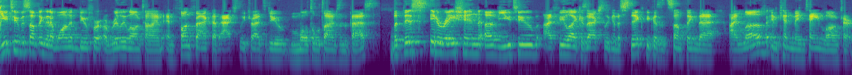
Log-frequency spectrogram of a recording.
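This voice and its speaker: Lively intonation from a man at medium pitch, fairly quick and with hardly any pauses, against noticeable background noise. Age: 20s. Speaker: running vlogger. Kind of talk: casual vlog chat. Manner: chatty.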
